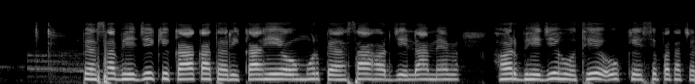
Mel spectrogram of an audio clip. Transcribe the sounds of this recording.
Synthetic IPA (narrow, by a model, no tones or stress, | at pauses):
pɛːsabʱeːd͡ʒekekakat̪əɾiːkaɦɛomʊɾpɛːsaɦɔɾd͡ʒɪlamẽ | həɾbʱeːd͡ʒeɦot̪ʰeoːkɛːsepət̪at͡ʃə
